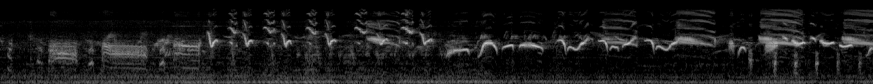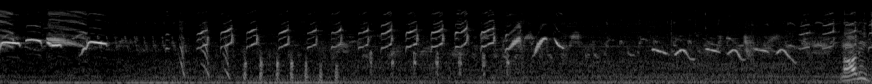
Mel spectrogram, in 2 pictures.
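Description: A caged Chinese hwamei songbird with a spread tail sings loud, rich phrases of whistles, trills and rapid chirps, continuous and close, with faint background noise.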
